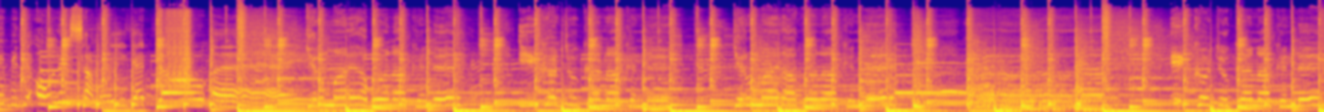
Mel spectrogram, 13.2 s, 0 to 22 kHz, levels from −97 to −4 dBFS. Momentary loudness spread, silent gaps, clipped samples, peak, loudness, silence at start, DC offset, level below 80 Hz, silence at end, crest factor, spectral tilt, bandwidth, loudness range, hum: 4 LU; none; 0.9%; 0 dBFS; -10 LUFS; 0 s; under 0.1%; -14 dBFS; 0 s; 8 dB; -4.5 dB/octave; over 20 kHz; 1 LU; none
